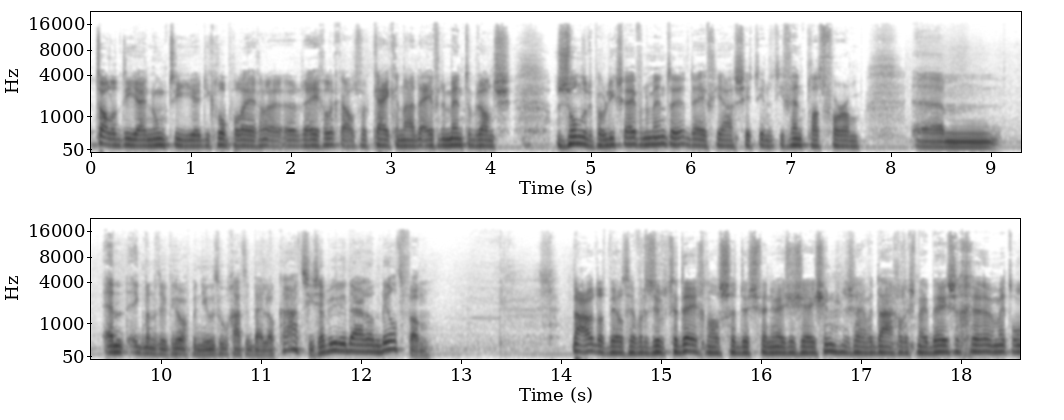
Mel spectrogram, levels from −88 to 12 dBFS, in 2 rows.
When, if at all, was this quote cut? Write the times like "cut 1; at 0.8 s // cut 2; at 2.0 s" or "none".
cut 1; at 8.1 s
